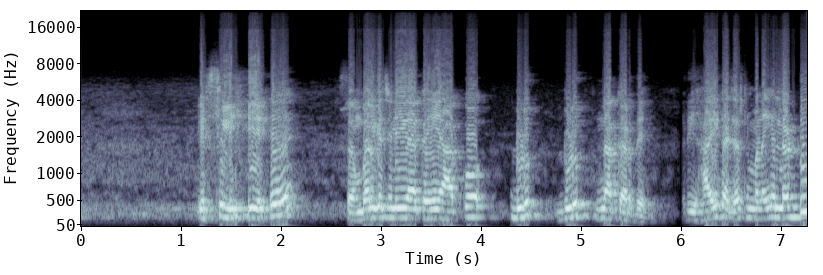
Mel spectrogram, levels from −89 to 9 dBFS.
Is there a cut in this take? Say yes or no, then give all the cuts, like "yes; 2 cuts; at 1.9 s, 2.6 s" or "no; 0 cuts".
yes; 1 cut; at 6.3 s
